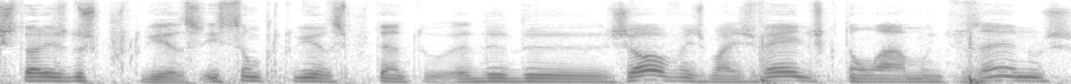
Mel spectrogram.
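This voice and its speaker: Using lively intonation, a man with a normal speaking voice talks at a moderate pace. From Portugal. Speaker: TV interviewer. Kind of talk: TV interview.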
